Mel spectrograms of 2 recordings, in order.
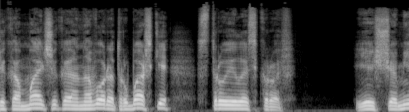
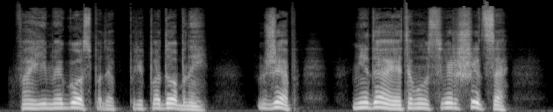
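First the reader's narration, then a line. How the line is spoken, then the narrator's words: Moaning. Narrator (Russian): простонал Дэвид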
